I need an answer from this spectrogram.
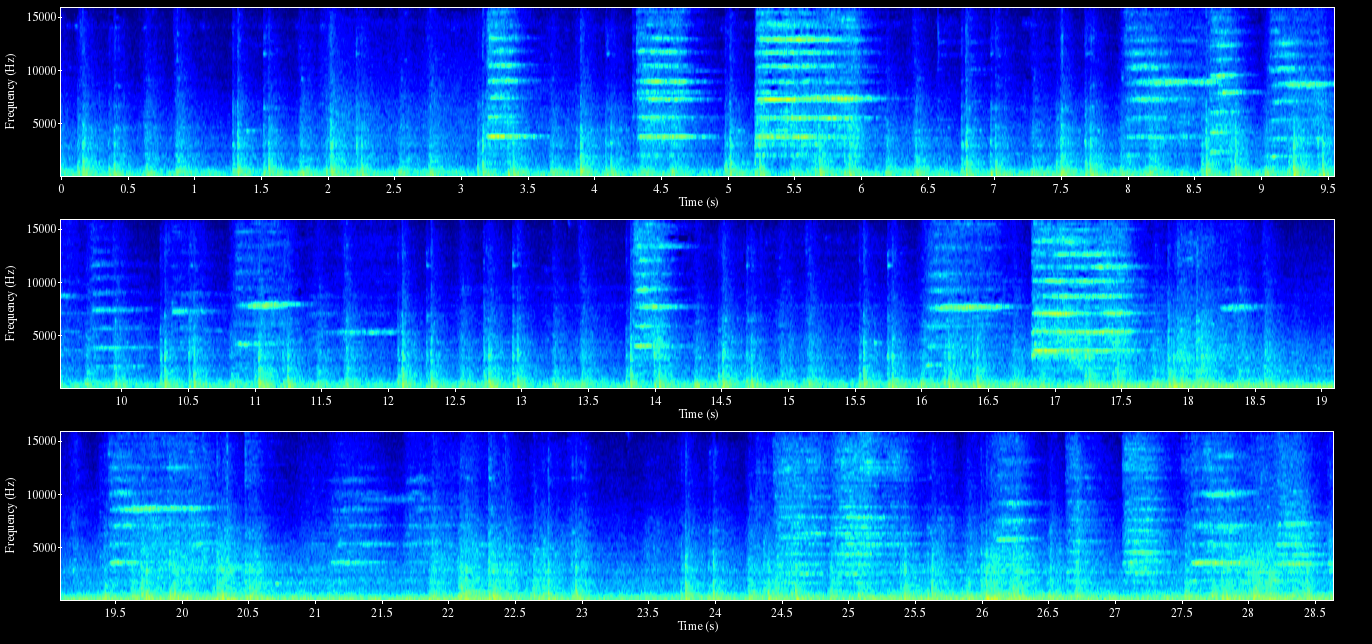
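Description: Container freight train's loaded flat wagons rolling past on curved track: a continuous rumble and clatter of wheels on the rails, with repeated short, high-pitched metallic squeals from the wheels.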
